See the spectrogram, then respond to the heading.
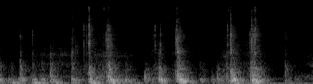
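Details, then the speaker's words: Main house door lock. Several solid, clean clunks and clicks as the handle works, with no scraping or straining; the lock closes with the proper clunk and operates smoothly. "That's the way it should close. You should hear that nice clunk."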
